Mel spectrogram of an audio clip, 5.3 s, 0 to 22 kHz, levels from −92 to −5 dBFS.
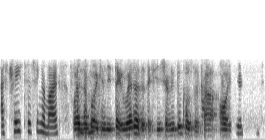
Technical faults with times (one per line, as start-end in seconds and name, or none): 0.00-5.32 AMR narrowband mobile codec
1.80-5.22 speech suppressed in double talk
